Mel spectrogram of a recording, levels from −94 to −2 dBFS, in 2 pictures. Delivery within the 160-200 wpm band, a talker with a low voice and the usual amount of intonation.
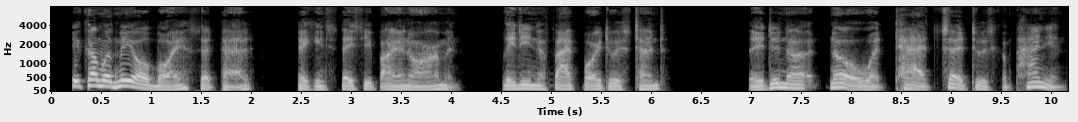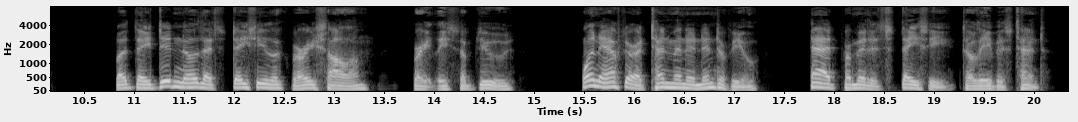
No: average, 165 wpm; low, 110 Hz; wide, 5.8 semitones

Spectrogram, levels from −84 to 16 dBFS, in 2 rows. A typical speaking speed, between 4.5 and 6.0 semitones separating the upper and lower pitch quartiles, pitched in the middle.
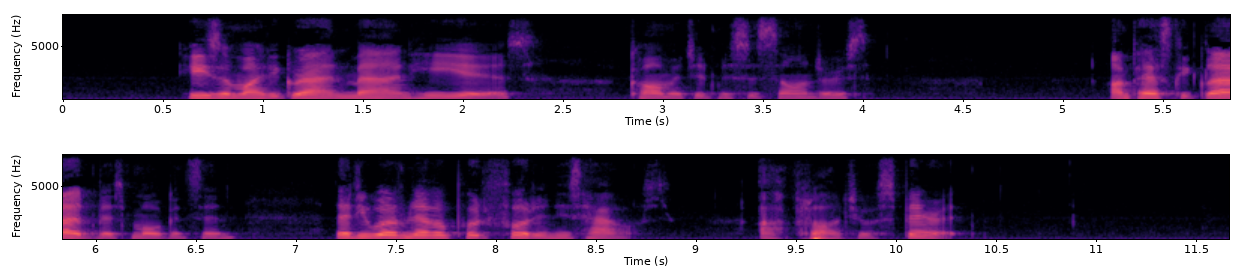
Yes: average, 150 wpm; average, 5.3 semitones; medium, 165 Hz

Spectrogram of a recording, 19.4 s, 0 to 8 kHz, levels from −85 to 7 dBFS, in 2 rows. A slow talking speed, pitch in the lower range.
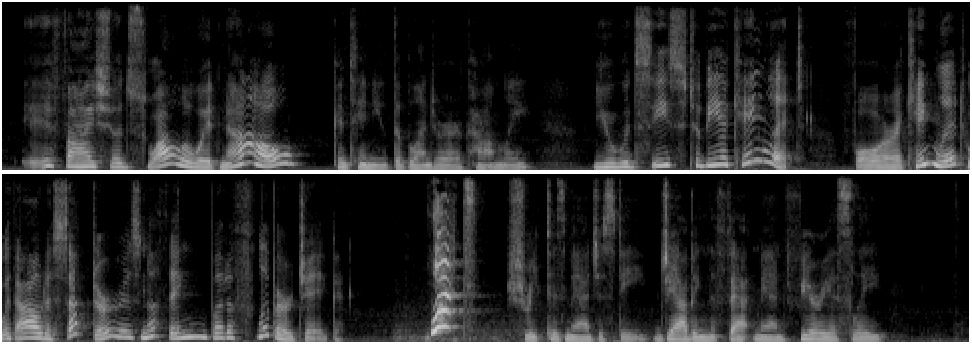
No: slow, 115 wpm; high, 190 Hz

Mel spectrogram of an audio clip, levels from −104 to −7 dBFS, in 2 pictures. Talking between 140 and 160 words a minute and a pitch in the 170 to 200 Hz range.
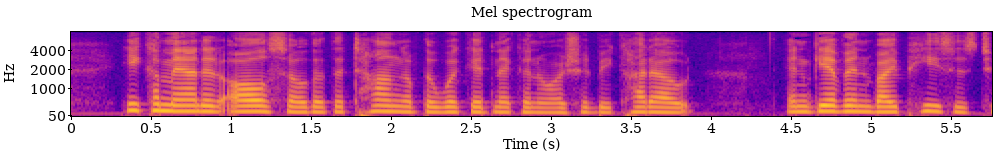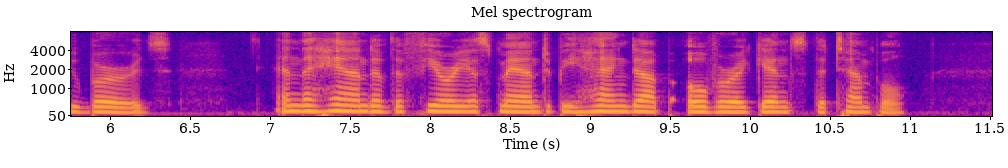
No: average, 180 wpm; medium, 185 Hz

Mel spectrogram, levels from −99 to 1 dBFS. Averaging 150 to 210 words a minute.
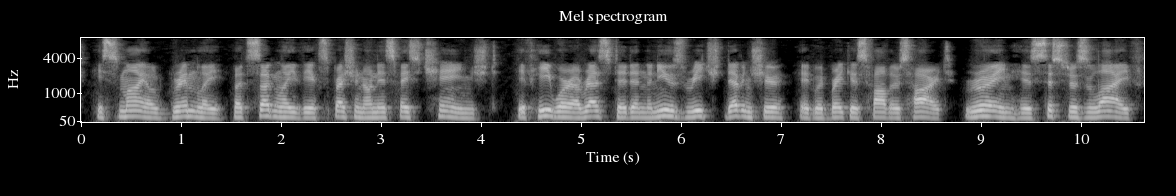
Yes: average, 170 wpm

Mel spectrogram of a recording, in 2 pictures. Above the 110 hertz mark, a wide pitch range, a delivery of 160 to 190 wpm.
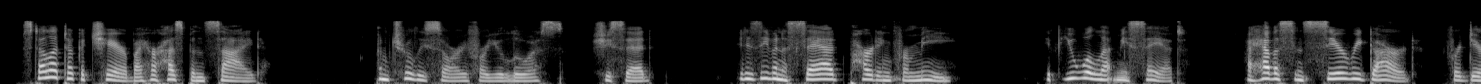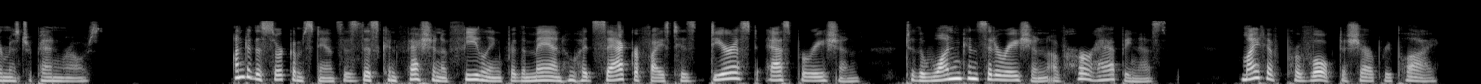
No: high, 190 Hz; wide, 6.0 semitones; average, 140 wpm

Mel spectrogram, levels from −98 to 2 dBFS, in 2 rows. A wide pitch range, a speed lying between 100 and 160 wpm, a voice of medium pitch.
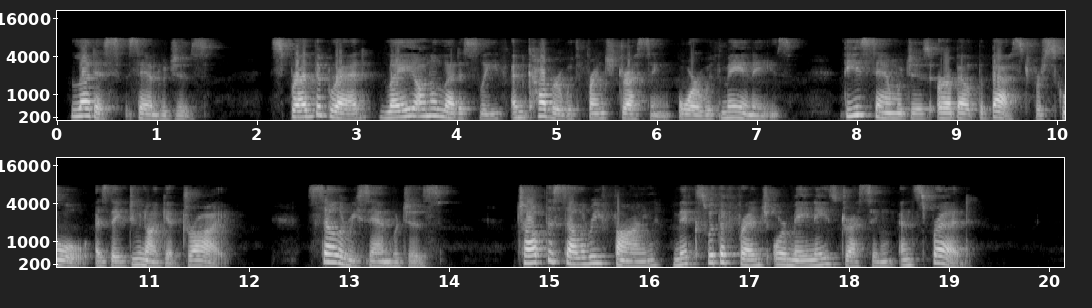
Yes: wide, 6.2 semitones; average, 140 wpm; medium, 180 Hz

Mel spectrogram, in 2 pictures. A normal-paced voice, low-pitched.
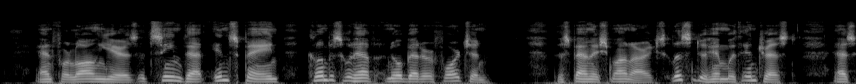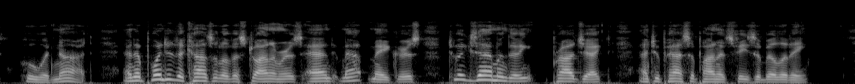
Yes: average, 160 wpm; low, 130 Hz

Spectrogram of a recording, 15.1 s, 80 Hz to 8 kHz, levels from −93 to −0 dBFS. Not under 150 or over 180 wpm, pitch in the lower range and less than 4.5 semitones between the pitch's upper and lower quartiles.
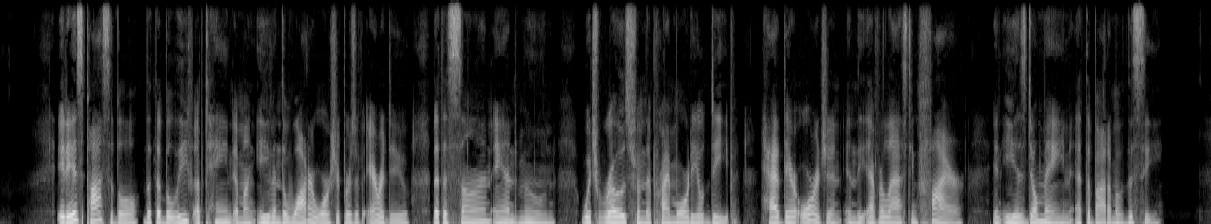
No: average, 160 wpm; medium, 180 Hz; average, 3.1 semitones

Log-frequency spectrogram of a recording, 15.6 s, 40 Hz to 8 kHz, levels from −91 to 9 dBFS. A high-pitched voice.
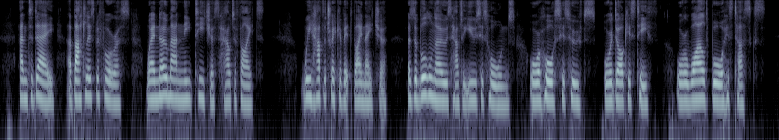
No: medium, 180 Hz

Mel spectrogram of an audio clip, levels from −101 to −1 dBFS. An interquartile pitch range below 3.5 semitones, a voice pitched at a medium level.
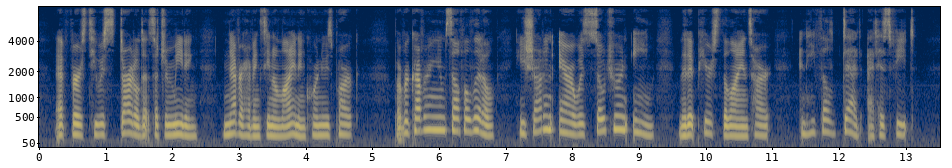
No: average, 4.6 semitones; medium, 180 Hz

